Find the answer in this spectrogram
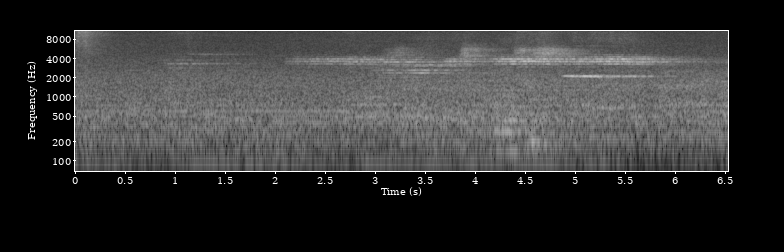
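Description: Steady noise with several high-pitched squealing tones that set in about two seconds in and come and go.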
